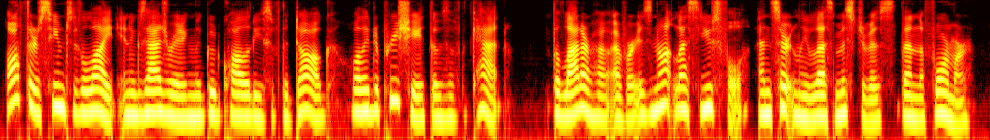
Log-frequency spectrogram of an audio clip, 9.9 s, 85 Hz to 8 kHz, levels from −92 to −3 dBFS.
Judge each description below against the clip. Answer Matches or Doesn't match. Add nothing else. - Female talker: Matches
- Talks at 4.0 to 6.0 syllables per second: Doesn't match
